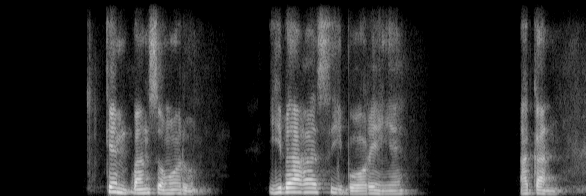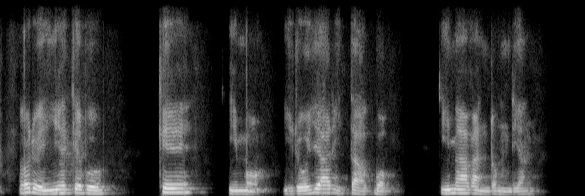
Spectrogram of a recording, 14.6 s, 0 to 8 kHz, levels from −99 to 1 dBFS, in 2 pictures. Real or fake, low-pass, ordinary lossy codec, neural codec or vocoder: fake; 7.2 kHz; Opus, 32 kbps; codec, 24 kHz, 3.1 kbps, DualCodec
